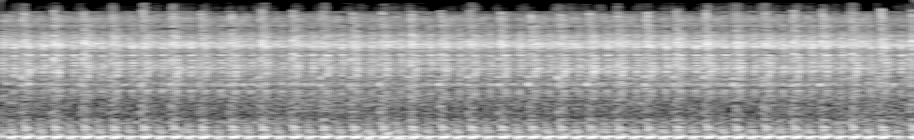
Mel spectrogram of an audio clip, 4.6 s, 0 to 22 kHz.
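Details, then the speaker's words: Polaris Sportsman 300 single-cylinder ATV during tune-up work: quick, even low idle thump with a steady beat and no misses or knocks; running a lot better. "Let's see if it starts right up. Running a lot better too."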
